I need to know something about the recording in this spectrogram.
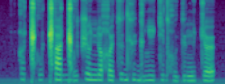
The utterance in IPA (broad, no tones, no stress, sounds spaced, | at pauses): q i̤ ǁʰ o̤ ǁʰ a ɡ͡ǁ o̤ t͡ʃ ɔ ɲ œ χ ʏ t͡s ɵ d xʲ u ɡʲ o̤ ʎ i c i d χʷ a̤ kʲ ɔ ŋ ʏ c œ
